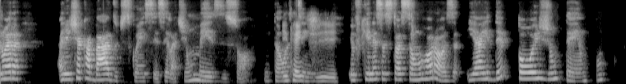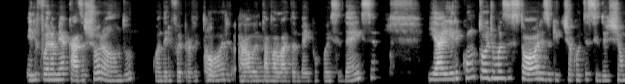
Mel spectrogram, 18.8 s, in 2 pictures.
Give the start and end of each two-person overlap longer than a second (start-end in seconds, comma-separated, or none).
12.4-13.7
